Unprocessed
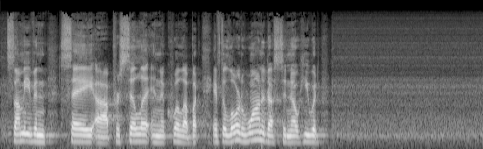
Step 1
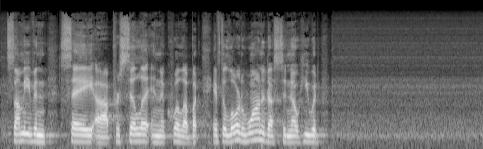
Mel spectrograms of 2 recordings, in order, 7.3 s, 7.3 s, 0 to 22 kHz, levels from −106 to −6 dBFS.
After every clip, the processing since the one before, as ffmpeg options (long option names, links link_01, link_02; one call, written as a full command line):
ffmpeg -i in.wav -af "lowshelf=frequency=92:gain=9.5" out.wav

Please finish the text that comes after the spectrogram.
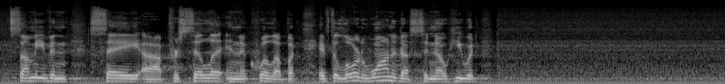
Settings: ffmpeg -i in.wav -filter_complex "[0:a]aeval=exprs='val(0)+0.00631*(sin(2*PI*60*n/s)+sin(2*PI*2*60*n/s)/2+sin(2*PI*3*60*n/s)/3+sin(2*PI*4*60*n/s)/4+sin(2*PI*5*60*n/s)/5)':channel_layout=same,acrusher=bits=7:mix=0:aa=0.5,acrossover=split=330|1400[link_01][link_02][link_03];[link_01]acompressor=threshold=-29dB:ratio=4[link_04];[link_02]acompressor=threshold=-32dB:ratio=4[link_05];[link_03]acompressor=threshold=-33dB:ratio=4[link_06];[link_04][link_05][link_06]amix=inputs=3:normalize=0,volume=6dB" out.wav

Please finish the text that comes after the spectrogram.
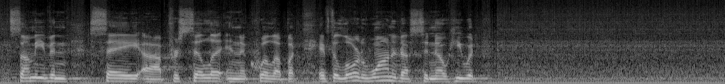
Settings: ffmpeg -i in.wav -af "aeval=exprs='val(0)+0.5*0.0224*sgn(val(0))':channel_layout=same" out.wav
